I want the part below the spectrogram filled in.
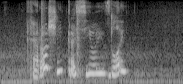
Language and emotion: Russian, positive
